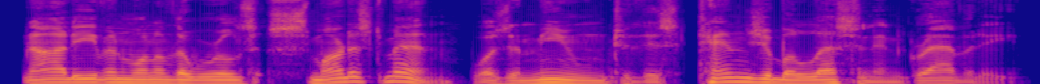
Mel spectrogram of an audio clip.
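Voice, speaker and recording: A male narrator delivers scripted, audiobook-style prose in a very dry, close studio sound. His pitch is mid-range but moves widely, giving key phrases expressive weight. The delivery is measured and articulate. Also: dry recording. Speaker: narrator reading an investment memo.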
